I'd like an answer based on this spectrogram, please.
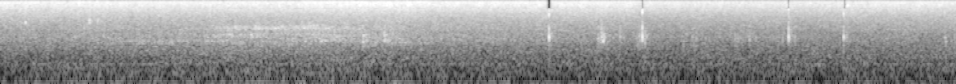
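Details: Steady hiss fills a room, with soft rustling and a few sharp clicks and taps.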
